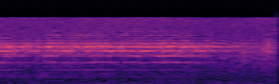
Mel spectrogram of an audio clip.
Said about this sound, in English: Until shortly before noon, the sound of the interoffice phone arouses him.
